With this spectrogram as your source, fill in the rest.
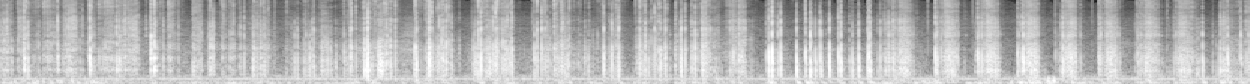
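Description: Long nails scratch and tap the raised ridges and letters on the sunburst-embossed lid of a flat eyeshadow palette, which is first held up and then laid flat. The result is a quick, dry run of crisp ticks and rasping scratches with bright, hissy edges and almost no ring, over a faint steady low hum.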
